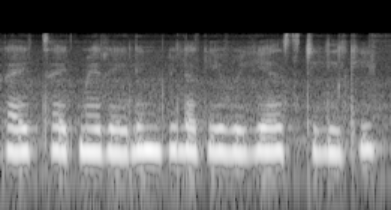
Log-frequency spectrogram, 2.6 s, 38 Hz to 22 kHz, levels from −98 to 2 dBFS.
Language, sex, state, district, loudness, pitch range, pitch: Hindi, female, Arunachal Pradesh, Lower Dibang Valley, -12 LUFS, 225-235 Hz, 230 Hz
